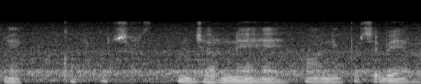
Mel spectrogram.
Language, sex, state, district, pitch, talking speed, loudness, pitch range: Hindi, male, Madhya Pradesh, Dhar, 90 Hz, 130 wpm, -20 LUFS, 85-95 Hz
